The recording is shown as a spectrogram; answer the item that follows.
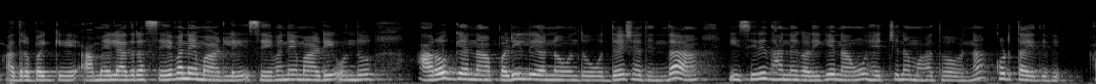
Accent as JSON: {"language": "Kannada", "region": "Karnataka", "country": "India", "said": "ಮೊದಲಿಗೆ ನಿಮಗೆಲ್ಲ ಗೊತ್ತು, ನಾವು ಉತ್ತರ ಕರ್ನಾಟಕದವರು"}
